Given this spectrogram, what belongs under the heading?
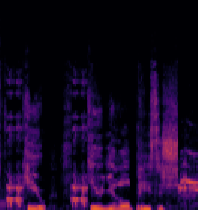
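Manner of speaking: high-pitched mock fury; Karen outburst. Angry mother cursing him before security, mock Karen outburst. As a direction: imitate an enraged woman, voice pushed way up. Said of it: "The Karen says".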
